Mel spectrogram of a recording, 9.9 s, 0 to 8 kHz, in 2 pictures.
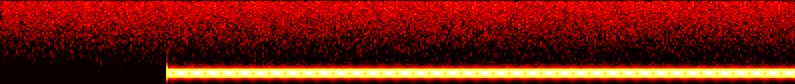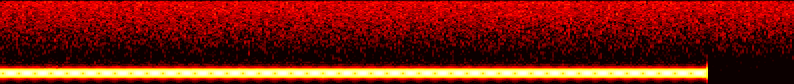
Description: Telephone call progress tone (North American or UK plan), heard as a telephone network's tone, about 350, 440 Hz. Dial tone.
